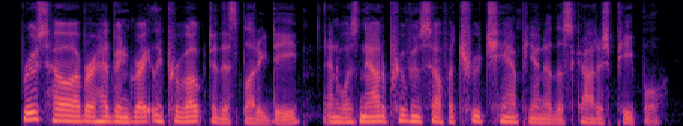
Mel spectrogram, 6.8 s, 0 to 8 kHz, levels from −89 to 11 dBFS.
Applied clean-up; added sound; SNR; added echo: none; none; none; none.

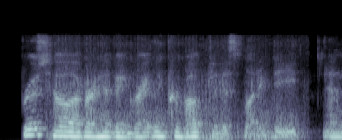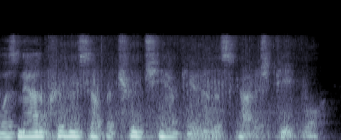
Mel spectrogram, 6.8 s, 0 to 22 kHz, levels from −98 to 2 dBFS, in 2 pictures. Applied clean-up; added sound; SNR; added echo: neural separator model SepFormer DNS4.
